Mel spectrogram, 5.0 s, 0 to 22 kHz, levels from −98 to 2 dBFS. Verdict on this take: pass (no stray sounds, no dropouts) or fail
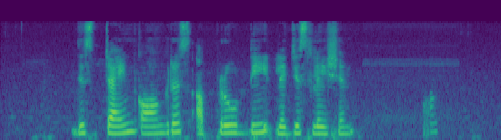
fail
